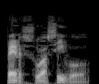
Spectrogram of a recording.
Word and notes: persuasivo: Spanish

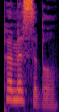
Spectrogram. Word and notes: permissible: anglais

